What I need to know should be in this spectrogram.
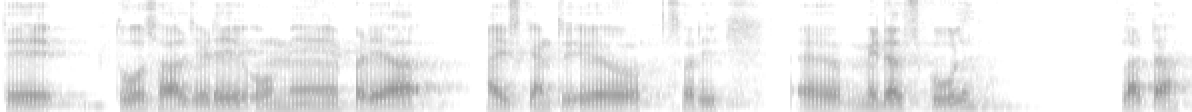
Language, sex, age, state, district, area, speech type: Dogri, male, 18-30, Jammu and Kashmir, Reasi, urban, spontaneous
